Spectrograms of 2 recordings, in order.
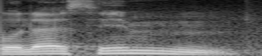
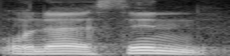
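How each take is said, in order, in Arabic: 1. تنتهي الكلمة بصوت ميم. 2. تنتهي الكلمة بصوت نون واضح. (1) "میگیم اوناسیم، میم تلفظ میکنیم" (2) "نمیگیم اوناسین"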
